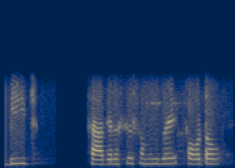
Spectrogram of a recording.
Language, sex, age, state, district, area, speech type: Sanskrit, female, 18-30, Kerala, Thrissur, urban, conversation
